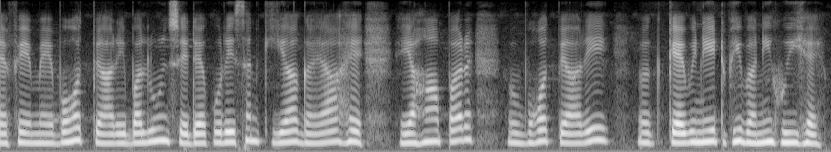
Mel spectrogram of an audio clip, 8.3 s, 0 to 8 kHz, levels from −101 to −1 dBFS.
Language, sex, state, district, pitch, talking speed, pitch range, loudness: Hindi, female, Bihar, Madhepura, 200 Hz, 135 wpm, 190-215 Hz, -16 LUFS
